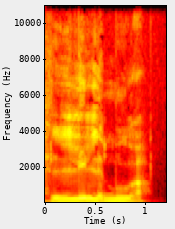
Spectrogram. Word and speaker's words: Lillemor: Der Buchstabe O wird im Schwedischen eher wie unser U ausgesprochen. Das A mit dem kleinen Kreis oben drüber dagegen wird als O ausgesprochen und das U wird zum Ü und so weiter und so fort. Lange Rede, kurzer Sinn. Lillemor spricht sich also eher Lillemur.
